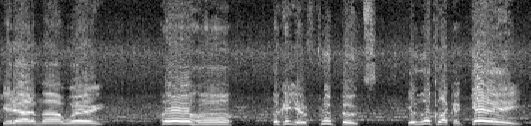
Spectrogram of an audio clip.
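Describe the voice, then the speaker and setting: A man's voice: high-pitched, expressive, slow pace, a little mellow, voice pushed up, low-quality recording. A man voicing a big fat hairy bear who drives a truck, belligerent and taunting, in a children's storybook reading. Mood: aggressive shouting.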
